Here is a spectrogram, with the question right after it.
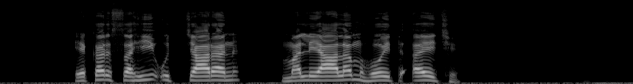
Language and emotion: Maithili, neutral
